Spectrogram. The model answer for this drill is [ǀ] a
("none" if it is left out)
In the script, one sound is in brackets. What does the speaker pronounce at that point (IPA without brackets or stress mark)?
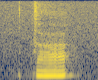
t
